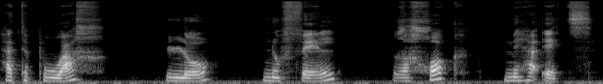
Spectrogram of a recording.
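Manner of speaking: slow teaching demo, word by word. Shown as a demonstration. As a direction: say it slowly, pausing between the words. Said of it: "I will say it slower".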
